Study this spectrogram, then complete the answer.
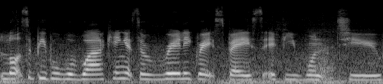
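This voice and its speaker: With a London accent, a woman talks at a moderate pace in a fairly high pitch with ordinary pitch variation, over noticeable background noise. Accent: British English (London). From London, England. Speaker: lifestyle vlogger. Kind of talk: casual talk to camera.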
